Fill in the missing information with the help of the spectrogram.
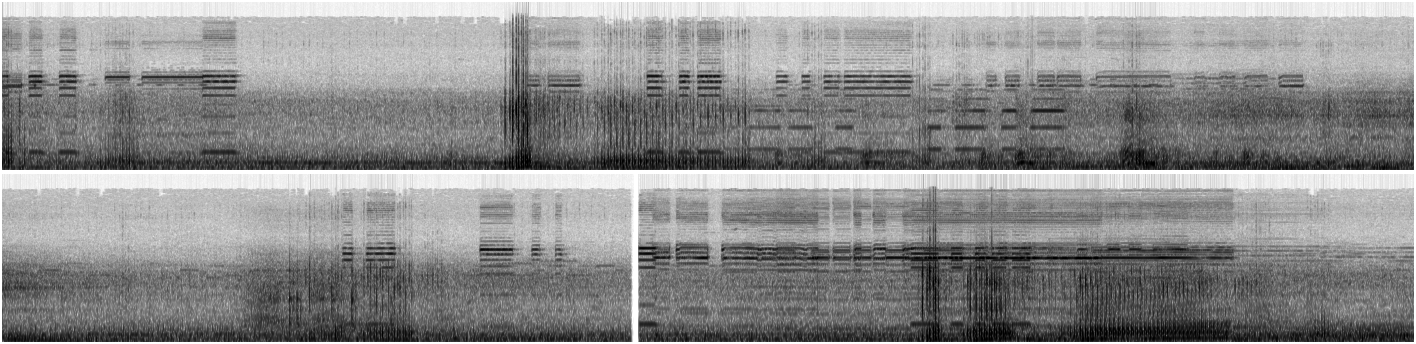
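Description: Many motorcycles riding together in a mass ride, engines running with revs rising and falling now and then, and occasional horn toots.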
